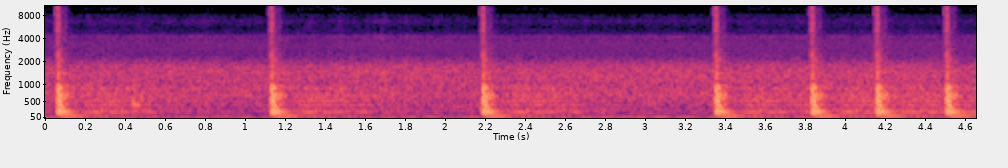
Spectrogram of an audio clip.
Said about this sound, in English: A knock of the guitar.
